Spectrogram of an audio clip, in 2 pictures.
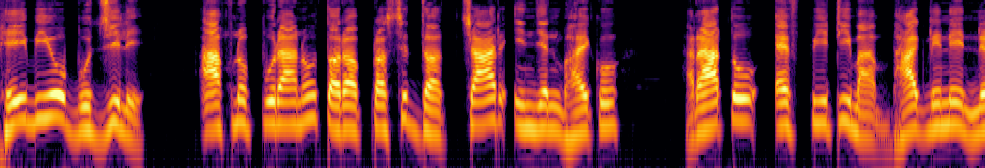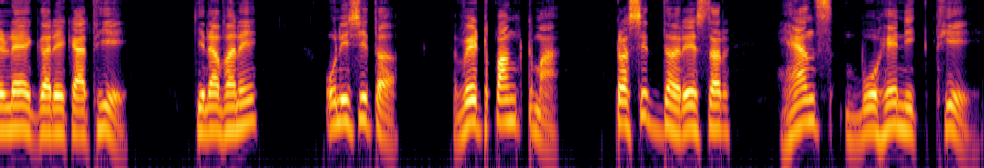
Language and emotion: Nepali, neutral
